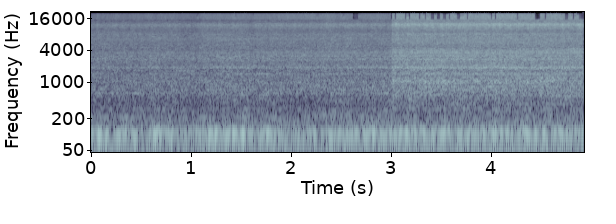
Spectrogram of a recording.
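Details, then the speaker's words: 1967 Chevrolet Camaro Convertible V8 idling at the tailpipe: mild cam gives a deep, slightly uneven burble without misses, nothing crazy; normal idle. "Mild cam, a little bit of a rumble out of it, nothing crazy."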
